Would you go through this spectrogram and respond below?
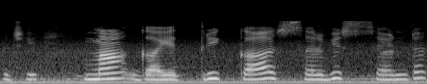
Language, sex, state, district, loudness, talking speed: Hindi, female, Madhya Pradesh, Umaria, -17 LUFS, 100 wpm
